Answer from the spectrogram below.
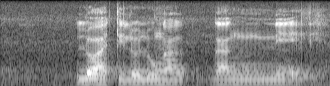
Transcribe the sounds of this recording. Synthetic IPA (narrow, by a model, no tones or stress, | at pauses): lwatʼiloluŋa | k̬aŋneːli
